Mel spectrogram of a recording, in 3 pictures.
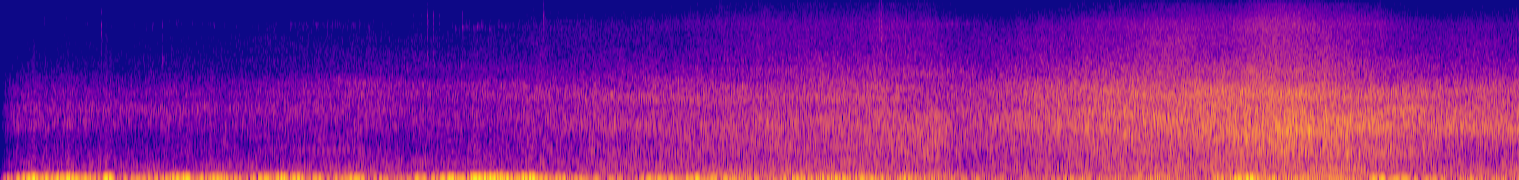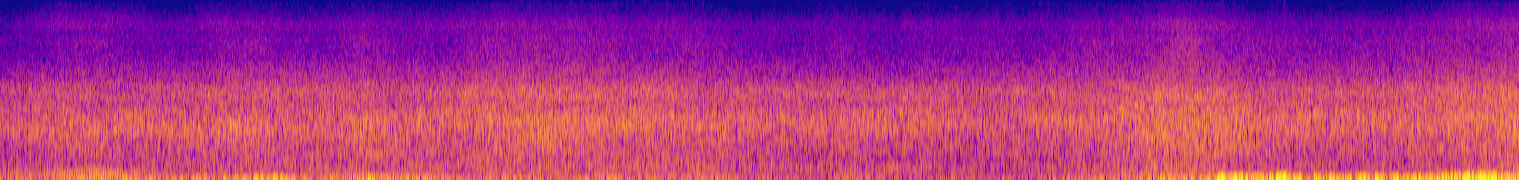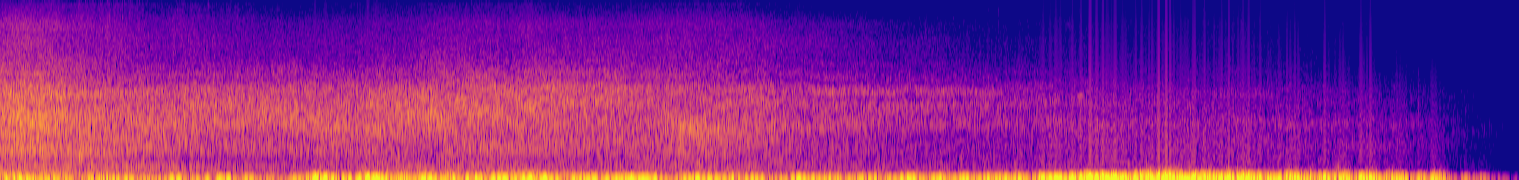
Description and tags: city street traffic passing cars
cars, city, passing, street, traffic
